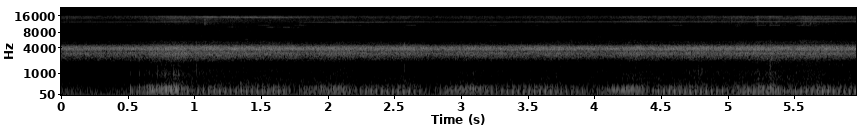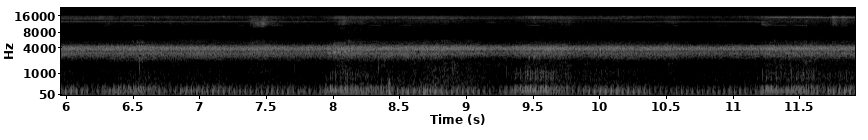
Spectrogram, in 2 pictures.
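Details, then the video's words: British Shorthair cat, born 18 August 2010, captured purring on 14 May 2017 at 09:16: a deep, grainy, continuous rumble rising and falling with breaths every second or two, with faint background hiss. "British Shorthair Cat purring"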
